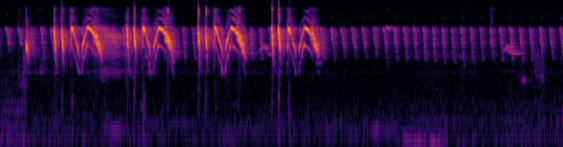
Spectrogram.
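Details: Sunda bush warbler, ciblek gunung, singing the ngebrem variation for training contest birds: four quick looping high whistles in close succession, then a thin continuous buzzing rattle trailing off.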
